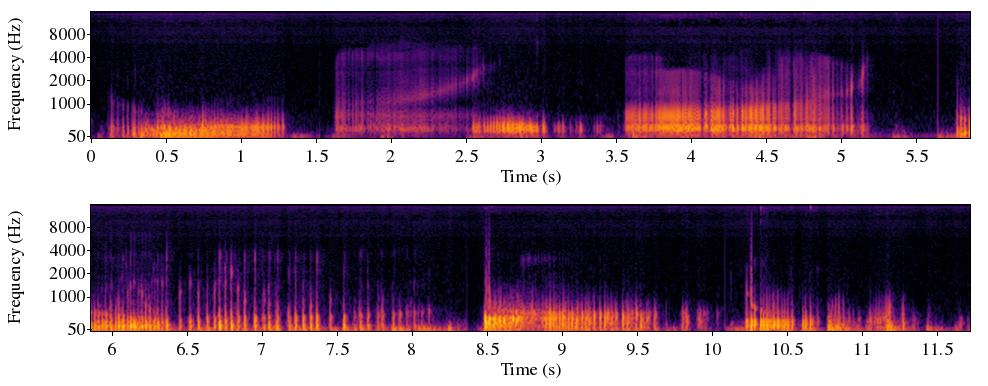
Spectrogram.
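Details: Hunger stomach growling (borborygmi), compiled from three years of recordings of the uploader's own stomach: loud, long gurgling and rumbling growls in several bursts, some with squeaky rising tones; a normal sound.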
